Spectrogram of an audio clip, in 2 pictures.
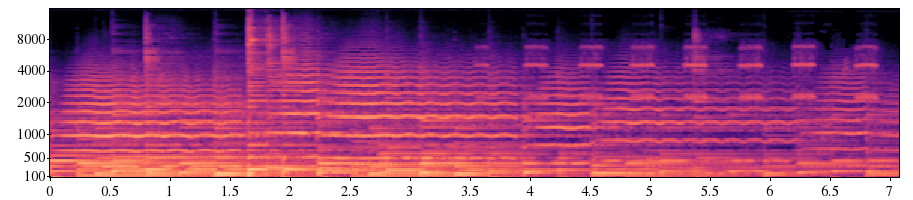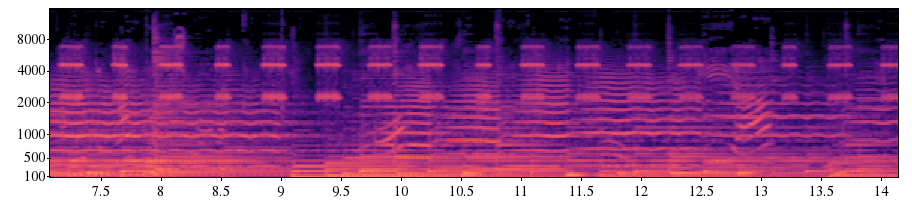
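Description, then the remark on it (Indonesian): Crickets chirp at night in a steady, rhythmic stream of high-pitched pulses that continues without pause, layered over a dense, humming tonal background. No one speaks. “Mau ngapain cari jangkrik?”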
